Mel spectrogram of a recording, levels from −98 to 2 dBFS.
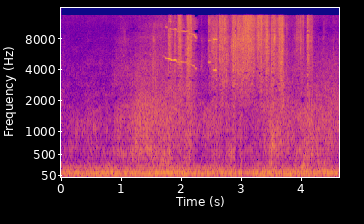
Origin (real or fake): real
